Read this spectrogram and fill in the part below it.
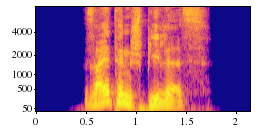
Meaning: genitive singular of Saitenspiel
- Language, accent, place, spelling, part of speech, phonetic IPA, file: German, Germany, Berlin, Saitenspieles, noun, [ˈzaɪ̯tn̩ˌʃpiːləs], De-Saitenspieles.ogg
